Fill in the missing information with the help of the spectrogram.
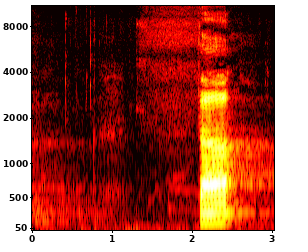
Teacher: tip of the tongue touching the upper central incisors, which is basically the front two teeth, but the teeth on top, not underneath.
